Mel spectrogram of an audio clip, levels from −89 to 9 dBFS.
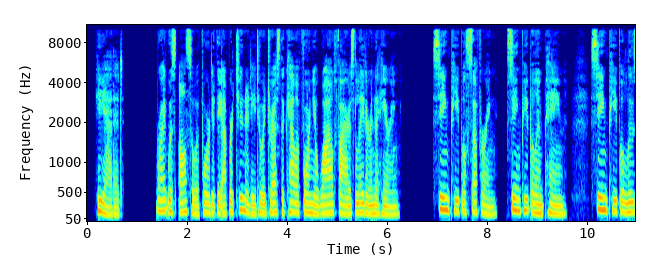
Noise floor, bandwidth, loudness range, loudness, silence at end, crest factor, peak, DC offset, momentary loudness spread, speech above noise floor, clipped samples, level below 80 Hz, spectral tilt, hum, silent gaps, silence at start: under -90 dBFS; 10.5 kHz; 1 LU; -23 LUFS; 0 s; 16 dB; -8 dBFS; under 0.1%; 9 LU; over 67 dB; under 0.1%; -62 dBFS; -5.5 dB/octave; none; 0.75-1.38 s, 6.29-6.91 s; 0.2 s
